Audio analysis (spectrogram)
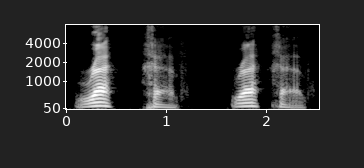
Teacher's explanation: the resh is the consonant whose vowel, segol, is being stressed. So I'm going to put that accent mark over the resh. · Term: non-final stress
